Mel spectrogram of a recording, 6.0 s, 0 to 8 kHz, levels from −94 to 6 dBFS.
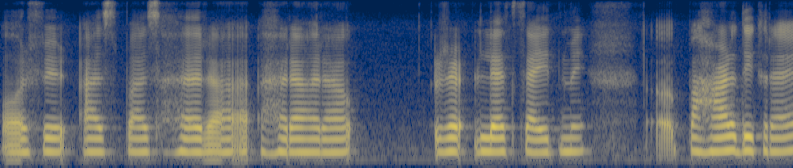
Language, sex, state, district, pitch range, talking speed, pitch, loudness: Hindi, male, Arunachal Pradesh, Lower Dibang Valley, 190-200 Hz, 130 wpm, 195 Hz, -19 LUFS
